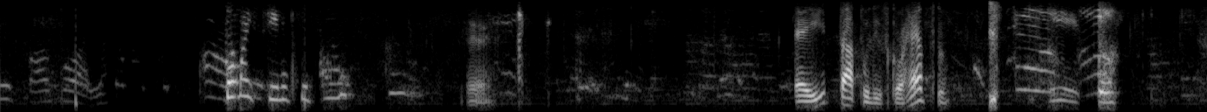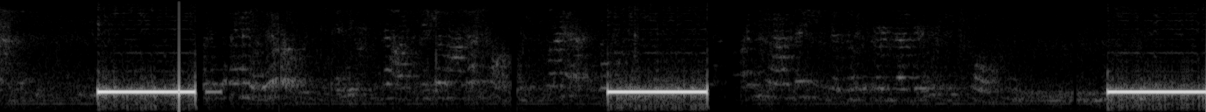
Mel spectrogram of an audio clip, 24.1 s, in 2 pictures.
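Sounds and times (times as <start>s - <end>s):
speech: 2.2s - 3.6s, 4.7s - 5.1s, 8.0s - 11.3s
telephone line ringing tones: 13.0s - 14.1s, 18.2s - 19.2s, 23.1s - 24.1s.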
